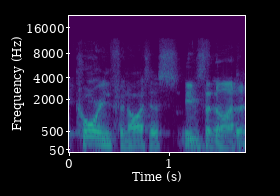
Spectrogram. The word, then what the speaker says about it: Cor Infinitus: that's all right yeah core infinitus thank you the proper latin pronunciation but yeah i reckon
